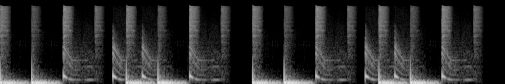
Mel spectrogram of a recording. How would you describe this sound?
drum loop with big distorted rasta bass drum beat and panned syndrum sounds. actually 95.05 bpm. 2003
breakbeats, iyabingi, drum-loops, drums, 95, loops, bpm, breaks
